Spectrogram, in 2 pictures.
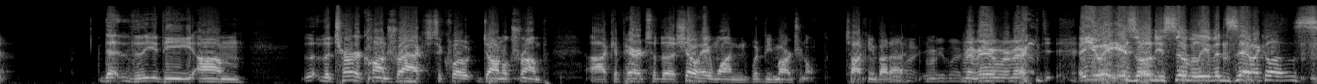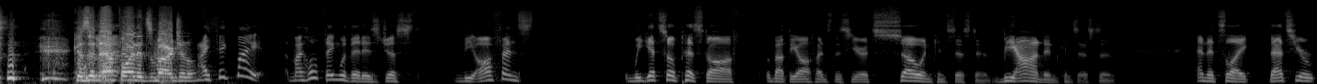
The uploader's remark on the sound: It's kind of a crappy sounding episode (sorry about that, idk what happened during recording).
